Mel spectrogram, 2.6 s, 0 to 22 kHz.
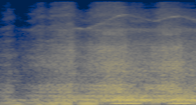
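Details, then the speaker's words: Customer's top-model car audio preamp, 2–3 years old, tested for reported engine-speed whine: engine revs up over low rumble with no whistle rising with revs; preamp cleared, customer's power or signal wiring corrosion suspected. "ถ้าผมเร่งเครื่องไปต้องสัมพันธ์แล้วนะครับยังไม่มีเสียงหวีดอะไรขึ้นมาเลยนะครับ"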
